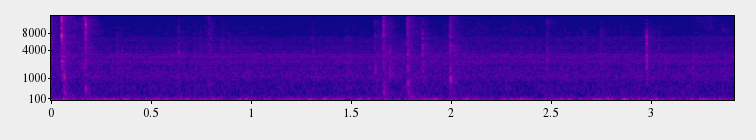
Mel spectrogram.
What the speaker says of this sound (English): Then, when you type your search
